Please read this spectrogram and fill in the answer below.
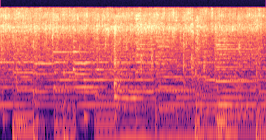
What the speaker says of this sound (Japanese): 水で溶いた生姜とニンニクを加えて炒めます。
